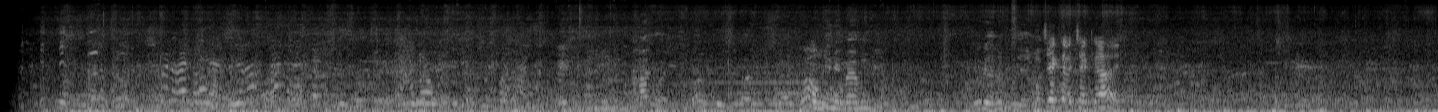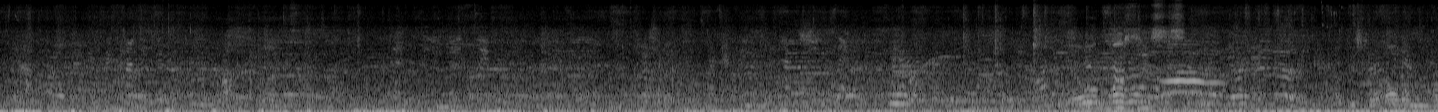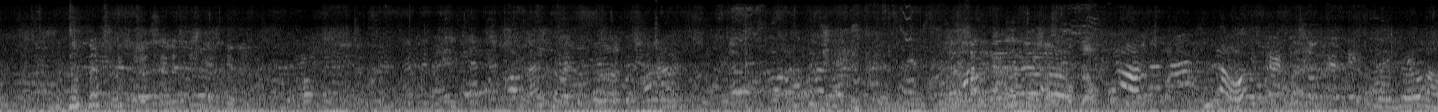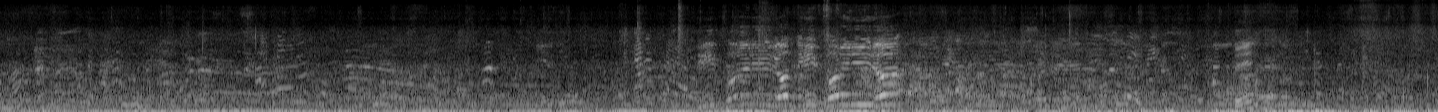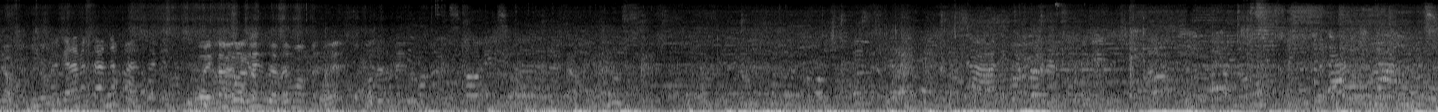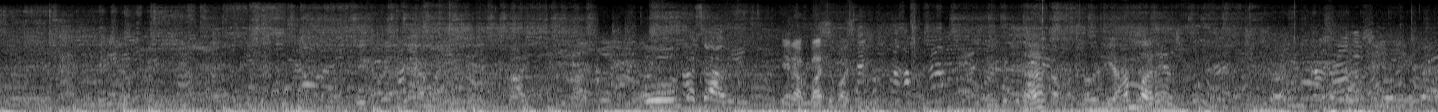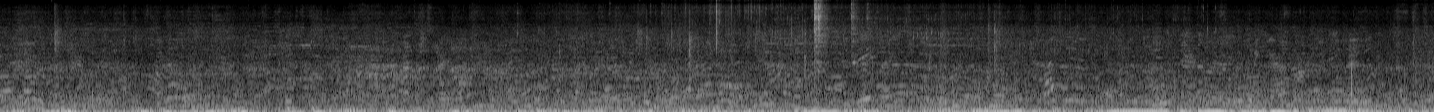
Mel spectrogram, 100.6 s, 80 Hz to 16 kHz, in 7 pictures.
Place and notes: The annual Dutch celebration of Koningsdag (Kings day) with markets, fair and many different events. Recorded with a Zoom H2 with binaural mics.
